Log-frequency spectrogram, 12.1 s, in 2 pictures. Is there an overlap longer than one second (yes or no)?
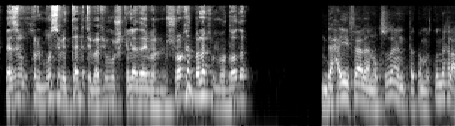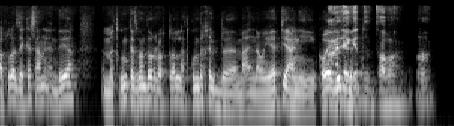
no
